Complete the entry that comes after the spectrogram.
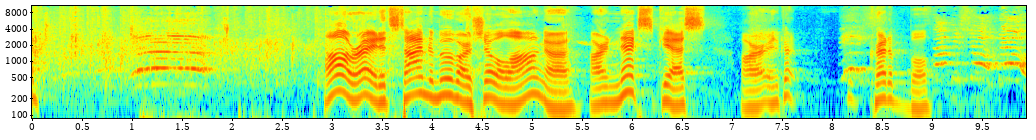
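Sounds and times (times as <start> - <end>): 
audience clapping and cheering for a performer at a stage show: 0.0 - 4.6
sustained whoop or whistle: 1.0 - 1.8
speech: 2.9 - 9.2.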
